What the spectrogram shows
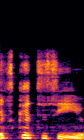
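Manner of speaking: ordinary delivery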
